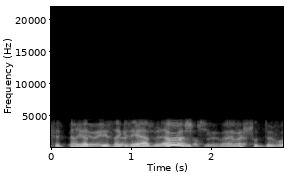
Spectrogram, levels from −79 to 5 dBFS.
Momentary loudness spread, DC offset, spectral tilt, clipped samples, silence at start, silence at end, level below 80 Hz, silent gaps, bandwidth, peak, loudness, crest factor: 11 LU; under 0.1%; -11.5 dB/octave; under 0.1%; 0 s; 0 s; -50 dBFS; none; 4.5 kHz; -4 dBFS; -21 LUFS; 16 dB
